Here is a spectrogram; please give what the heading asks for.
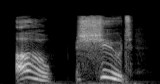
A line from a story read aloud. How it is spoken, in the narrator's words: she yelped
